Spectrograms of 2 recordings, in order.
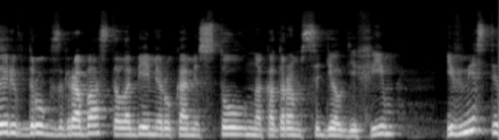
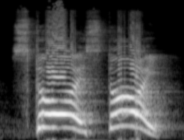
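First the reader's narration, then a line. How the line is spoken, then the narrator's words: Shout. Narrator (Russian): закричал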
